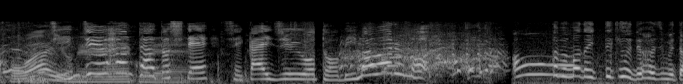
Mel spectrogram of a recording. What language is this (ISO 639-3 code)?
jpn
